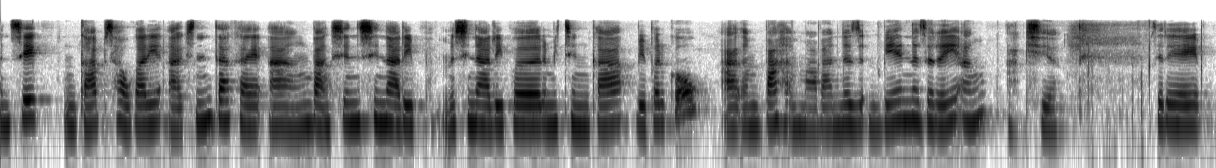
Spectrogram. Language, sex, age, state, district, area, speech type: Bodo, female, 18-30, Assam, Kokrajhar, rural, spontaneous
